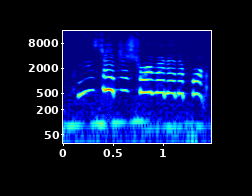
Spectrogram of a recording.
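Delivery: high, fast, loud begging; panicked plea. Real, not acted. Gamer begging for the nether portal's safety, panicked. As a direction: plead urgently in a high rush.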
